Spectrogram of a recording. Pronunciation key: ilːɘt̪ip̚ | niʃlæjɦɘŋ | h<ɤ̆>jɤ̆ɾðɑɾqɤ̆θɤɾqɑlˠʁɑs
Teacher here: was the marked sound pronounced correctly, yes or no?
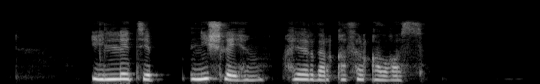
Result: yes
